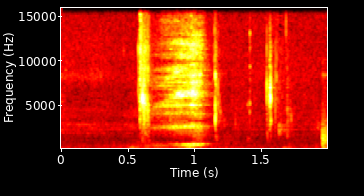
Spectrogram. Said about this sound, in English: Yeah. I made a slurping sound on purpose.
